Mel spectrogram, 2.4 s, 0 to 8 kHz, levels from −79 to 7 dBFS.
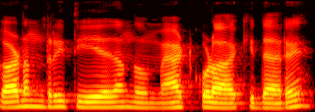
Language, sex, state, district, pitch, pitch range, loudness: Kannada, male, Karnataka, Bellary, 140 Hz, 130-145 Hz, -18 LUFS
